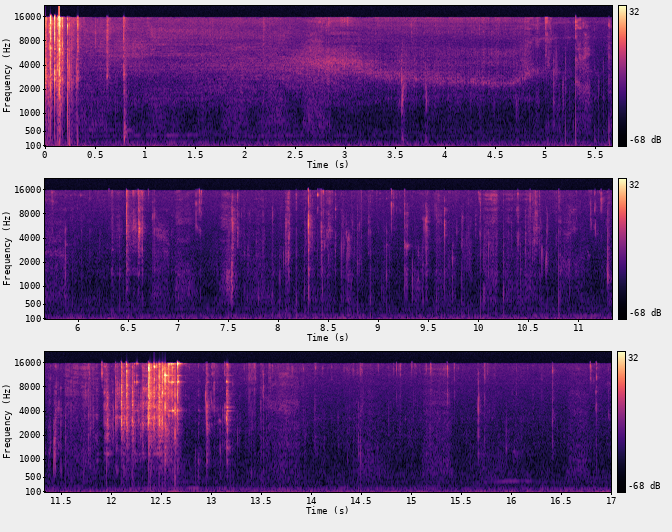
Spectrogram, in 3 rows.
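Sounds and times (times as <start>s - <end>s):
person chewing crunchy food: 3.0s - 12.0s.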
